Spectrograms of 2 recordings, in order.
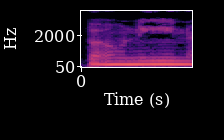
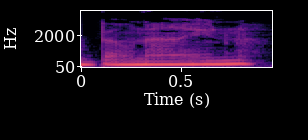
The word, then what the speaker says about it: Bonine: It's Bonine or Bonine. Bonine, it depends on how you pronounce it.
